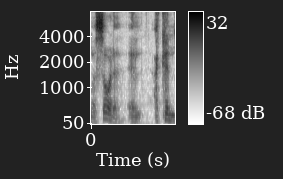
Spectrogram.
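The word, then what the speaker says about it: Lasorda: So like, so I would be like I would just say something like Tommy Lada. That's how I pronounce his name and they'd be like who? I'm like Tommy Lada. And it's like no, Tommy Lorta.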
